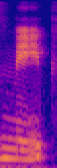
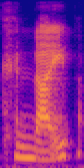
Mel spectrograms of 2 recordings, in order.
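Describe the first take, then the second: First: The name is said an anglicized way. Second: The name is said the German way. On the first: The speaker calls it wrong. "I always thought it was Neep, so I think I've been pronouncing it wrong" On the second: The speaker calls it right. "for German, it is pronounced Kneipp"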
